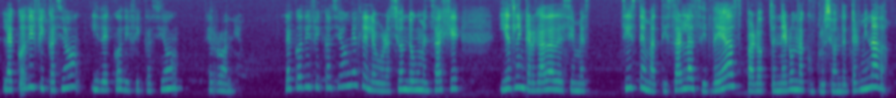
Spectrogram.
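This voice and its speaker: High-voiced young woman reading a lesson. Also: moderate pace. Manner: reads steadily from a script, spelling out examples. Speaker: student presenter. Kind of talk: read-aloud tutorial narration.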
